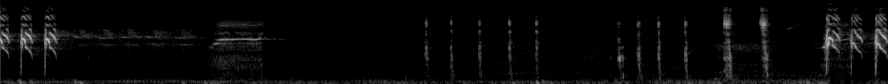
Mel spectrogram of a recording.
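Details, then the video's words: Ring-necked parakeet at home: sharp squawks at the start, a short buzzy whistle, then a long series of soft tongue-click ticks building into loud squawks at the close. "ring neck talking parrot"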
